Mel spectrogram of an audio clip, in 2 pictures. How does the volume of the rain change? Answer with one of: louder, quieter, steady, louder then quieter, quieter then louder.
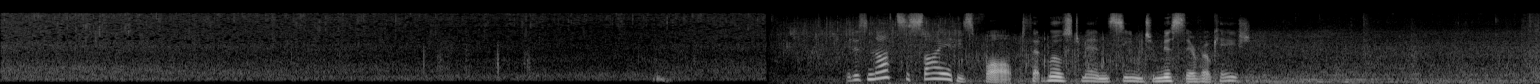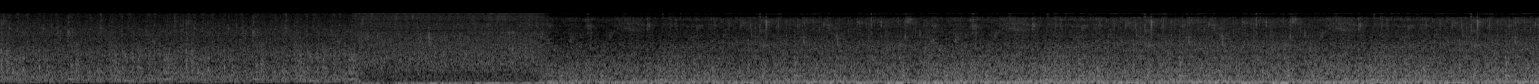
louder.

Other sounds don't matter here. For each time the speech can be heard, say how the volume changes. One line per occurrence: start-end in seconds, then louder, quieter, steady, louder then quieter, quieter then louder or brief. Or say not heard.
8.4-12.5 steady.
